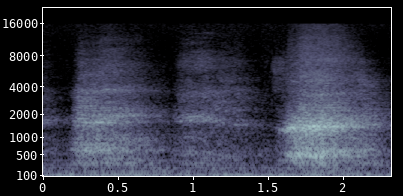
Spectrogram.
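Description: A woman's heavy breathing from exertion during a dumbbell exercise: a short breath just after the start and a louder, sharper breath near the end.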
